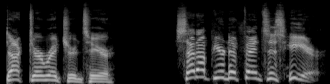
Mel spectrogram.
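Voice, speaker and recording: An actor playing a courteous, confident middle-aged superhero scientist in a video game, speaking in an articulate, formal and erudite way. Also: male voice, sits high, wildly swooping pitch, a little slow, pushed and bright, no echo, clean studio sound, heavily acted. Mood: urgent, commanding. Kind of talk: video game character voice lines.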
